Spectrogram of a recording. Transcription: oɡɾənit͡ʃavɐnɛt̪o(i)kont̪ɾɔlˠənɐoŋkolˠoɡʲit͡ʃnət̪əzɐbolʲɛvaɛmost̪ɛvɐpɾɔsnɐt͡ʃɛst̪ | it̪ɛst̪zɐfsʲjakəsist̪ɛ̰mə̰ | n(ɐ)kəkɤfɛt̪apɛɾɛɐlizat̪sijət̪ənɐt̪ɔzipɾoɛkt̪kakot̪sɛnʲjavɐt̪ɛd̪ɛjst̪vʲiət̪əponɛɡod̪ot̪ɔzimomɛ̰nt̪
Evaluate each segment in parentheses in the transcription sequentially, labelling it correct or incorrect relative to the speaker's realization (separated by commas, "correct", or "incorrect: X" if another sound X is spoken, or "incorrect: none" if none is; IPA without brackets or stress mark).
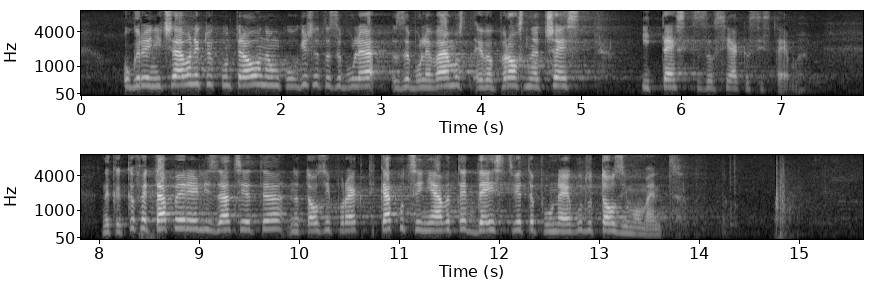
correct, correct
